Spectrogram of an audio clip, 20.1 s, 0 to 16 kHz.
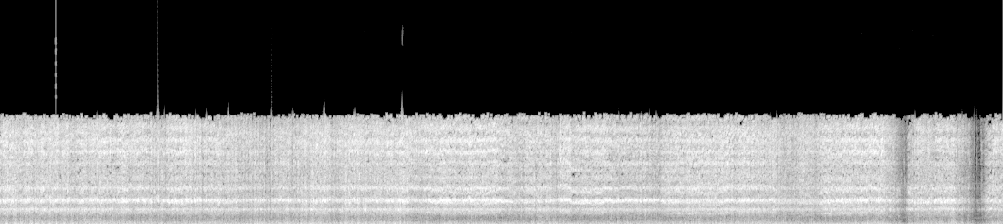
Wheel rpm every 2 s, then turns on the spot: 230, 220, 230, 230, 220, 220, 220, 220, 180, 110.
none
